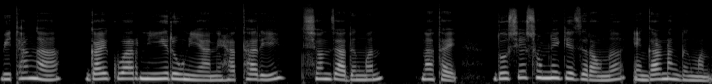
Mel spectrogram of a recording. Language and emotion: Bodo, neutral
